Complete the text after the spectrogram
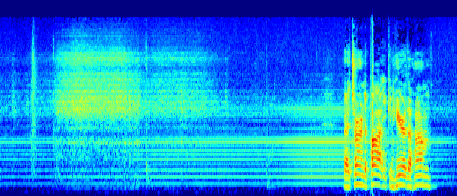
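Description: Hiss from an amplifier swells as a knob is turned.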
